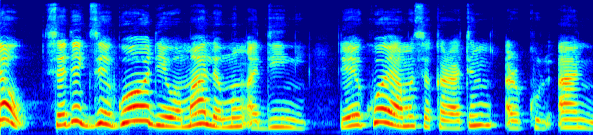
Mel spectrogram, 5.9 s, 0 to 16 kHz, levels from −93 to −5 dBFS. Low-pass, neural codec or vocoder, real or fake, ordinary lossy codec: 14.4 kHz; none; real; none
